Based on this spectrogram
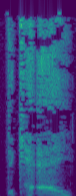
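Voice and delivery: strained, unvoiced croak past a blocked throat; throat-choked voice. A narrator's reading. Ailing test subject speaking up from the chair, choked croak. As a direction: choke the word out. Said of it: "sounded as if there were something stuck in his throat".

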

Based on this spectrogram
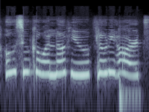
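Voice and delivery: high, sing-song mock swooning over Zuko; mock lovestruck gushing. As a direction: gush like a smitten schoolgirl, hammed-up. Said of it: "she needs to be like".

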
